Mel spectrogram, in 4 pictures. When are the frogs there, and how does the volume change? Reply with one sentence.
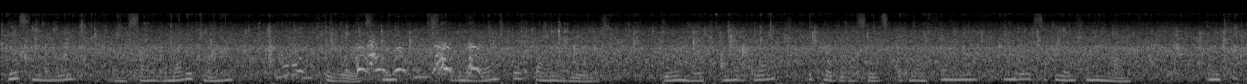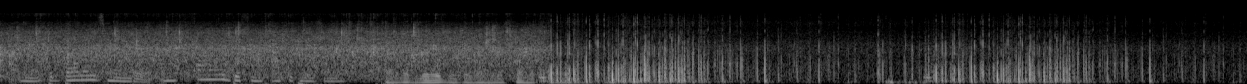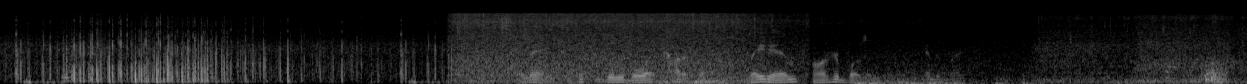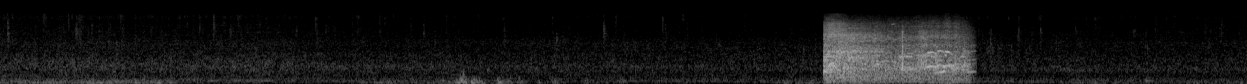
The frogs can't be heard in this clip.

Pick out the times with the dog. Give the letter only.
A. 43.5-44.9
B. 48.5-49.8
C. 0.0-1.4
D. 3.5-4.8
D.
